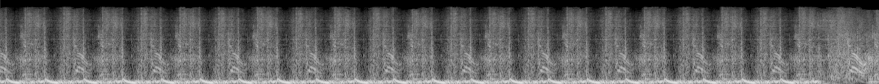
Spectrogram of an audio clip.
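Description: Hard techno in a DJ mix: a heavy four-on-the-floor kick drum at about two and a half beats a second, with short falling synth tones over it.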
